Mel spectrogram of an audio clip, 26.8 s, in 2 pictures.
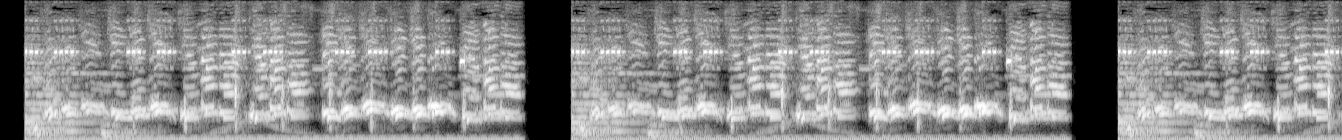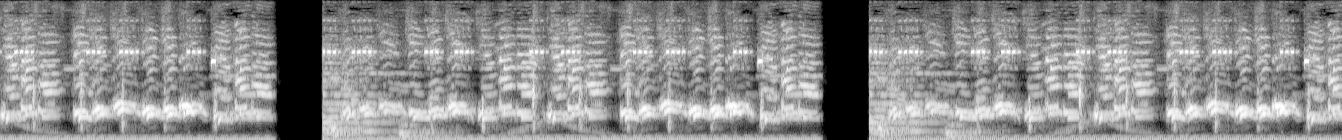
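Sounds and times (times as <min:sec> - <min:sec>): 
ringtone: 0:00.3 - 0:04.8, 0:05.7 - 0:10.2, 0:11.2 - 0:15.8, 0:16.7 - 0:21.2, 0:22.1 - 0:26.7.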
